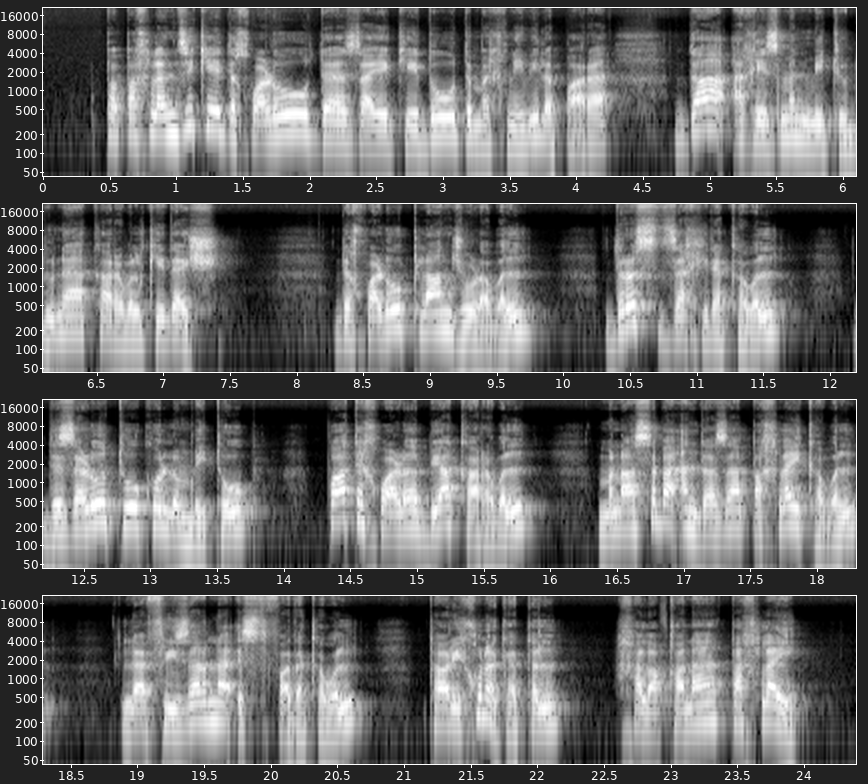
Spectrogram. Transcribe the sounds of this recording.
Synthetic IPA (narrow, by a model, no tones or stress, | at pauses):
pəpaxlanziked̪əxwaɽod̪əzɑjakʰed̪od̪əməxniwilapɑ̰ɾa | d̪ɑʔaɣezmanmet̪ud̪unakɑɾawəlked̪ajʃi̥ | d̪əxwaɽoplɑnd͡ʒoɽa̰wəl | d̪ɾʊst̪zaxiɾakʰawəl | d̪əzaɽot̪okolumɽit̪ob | pɑt̪exwaɽəbjɑkɑɾʔa̰wəl | mʊnɑsɪbaʔand̪ɑzapaxlajkawəlː | afɾizaɾnaʔɪst̪ɪ̥fɑd̪akawəl | t̪ɑɾixunakat̪əl | xalɑqɑnapaxlaj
